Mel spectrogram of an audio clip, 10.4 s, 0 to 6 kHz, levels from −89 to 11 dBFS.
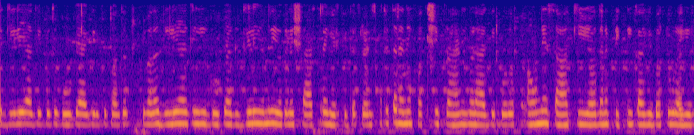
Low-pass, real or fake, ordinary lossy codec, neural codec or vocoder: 5.4 kHz; real; AAC, 48 kbps; none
